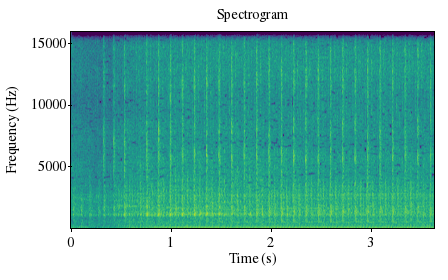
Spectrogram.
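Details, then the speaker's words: Mini One R50 1.6 16v 90hp petrol under light acceleration: a fast, steady metallic clatter of about four per second over the engine hum, with no smoke. Slack timing chain; the oil-pressure hydraulic tensioner is believed dead. "du coup ça serait la pour nous la chaîne est détendue même pour lui euh la chaîne le tendeur de chaîne qui ne fait plus son travail qui doit être mort"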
